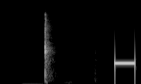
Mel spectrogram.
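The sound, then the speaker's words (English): A single sharp hand clap, made to line up the audio of a recording, bright and quickly decaying, followed after a short pause by a steady mid-pitched electronic beep lasting about a fifth of a second. No one speaks. “uh, we, there were Do a clap, and then I'll do a clap.”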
